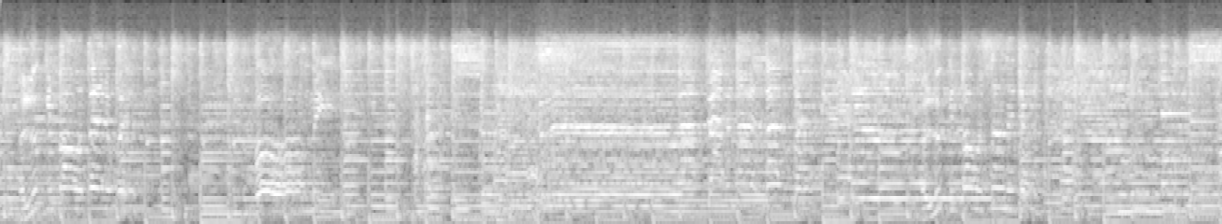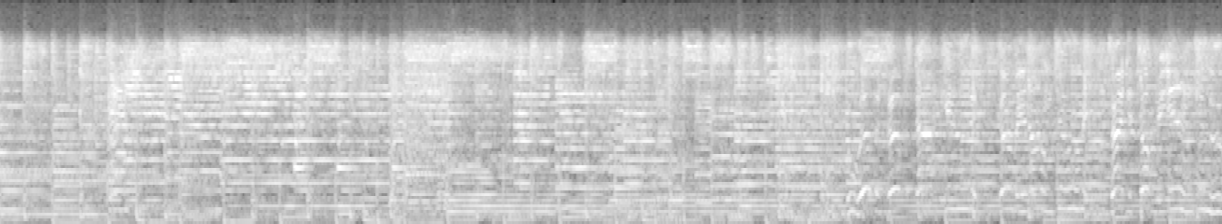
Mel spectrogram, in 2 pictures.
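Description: Country-rock band playing an instrumental break between sung verses, with guitars, keyboards and drums at a steady beat.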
